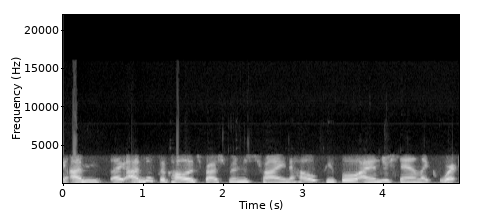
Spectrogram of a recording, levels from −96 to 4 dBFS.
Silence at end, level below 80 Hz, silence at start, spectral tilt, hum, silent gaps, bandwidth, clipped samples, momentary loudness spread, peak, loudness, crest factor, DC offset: 0.05 s; -48 dBFS; 0 s; -8 dB/octave; none; none; 6 kHz; under 0.1%; 5 LU; -2 dBFS; -16 LUFS; 14 dB; 0.6%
